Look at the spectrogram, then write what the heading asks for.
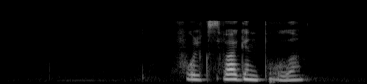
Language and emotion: Russian, neutral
